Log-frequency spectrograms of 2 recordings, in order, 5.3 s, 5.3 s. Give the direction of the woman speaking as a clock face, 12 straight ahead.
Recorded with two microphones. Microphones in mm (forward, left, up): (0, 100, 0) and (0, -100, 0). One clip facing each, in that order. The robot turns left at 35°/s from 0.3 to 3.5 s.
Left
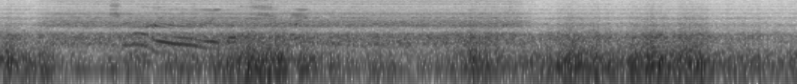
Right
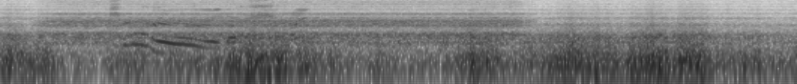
5 o'clock.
